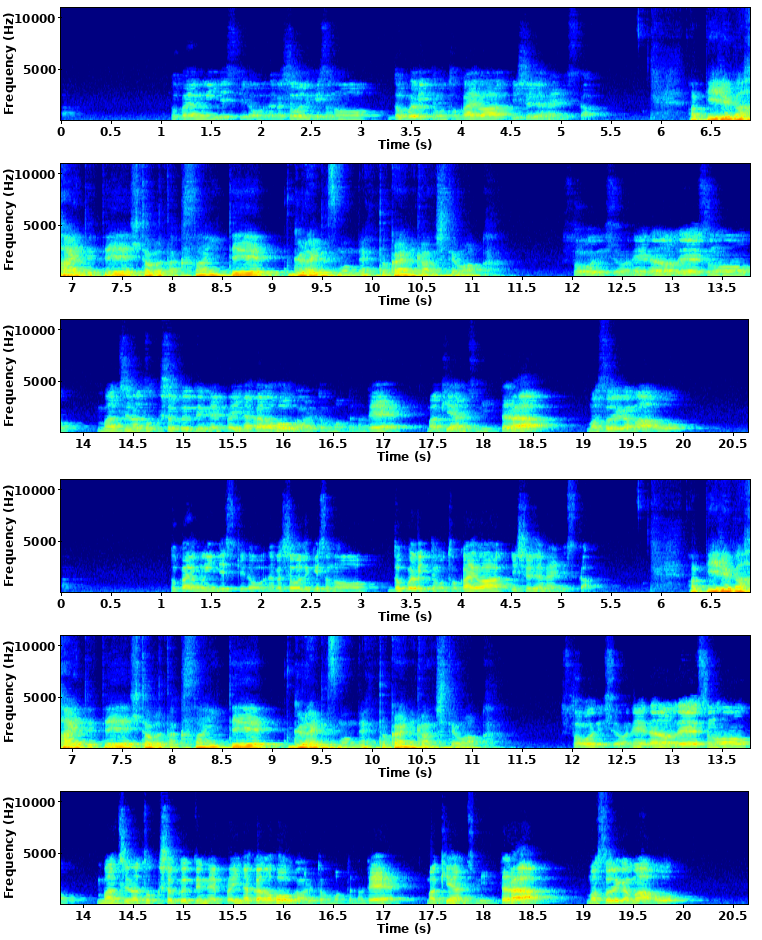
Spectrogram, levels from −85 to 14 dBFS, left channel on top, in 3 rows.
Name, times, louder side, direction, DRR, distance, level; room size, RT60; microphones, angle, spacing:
voice 1, 1.1-5.3 12.0-13.8 14.1-17.1 17.4-18.6 19.0-19.9, right 3 dB, 85° right, 5 dB, 0.7 m, -26 dB
voice 2, 6.3-8.9 9.2-11.2, equal, 5° right, -1 dB, 0.5 m, -18 dB
5.9 x 2.3 x 3.7 m, 0.75 s
head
